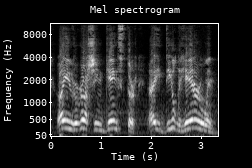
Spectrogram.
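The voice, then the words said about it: Put-on Russian gangster accent. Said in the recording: “that accent, better than his. More bona fide than his.”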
